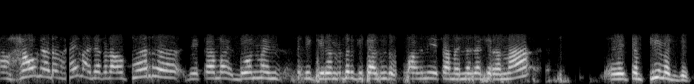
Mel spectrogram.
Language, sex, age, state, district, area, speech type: Marathi, female, 45-60, Maharashtra, Akola, rural, conversation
